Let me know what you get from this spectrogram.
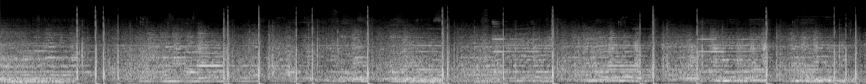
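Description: Fireworks going off: sharp bangs and cracks at irregular intervals, roughly one or two a second, over music playing throughout.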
